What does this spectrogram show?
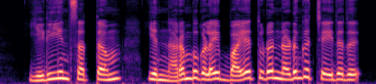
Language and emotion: Tamil, fearful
